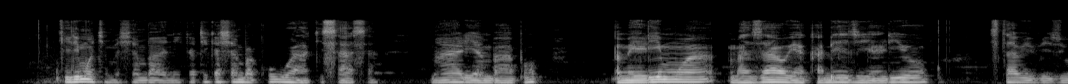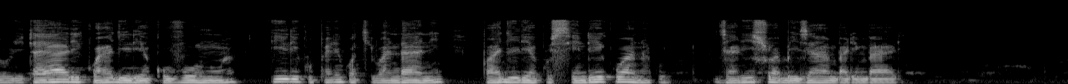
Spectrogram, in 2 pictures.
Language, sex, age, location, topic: Swahili, male, 25-35, Dar es Salaam, agriculture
